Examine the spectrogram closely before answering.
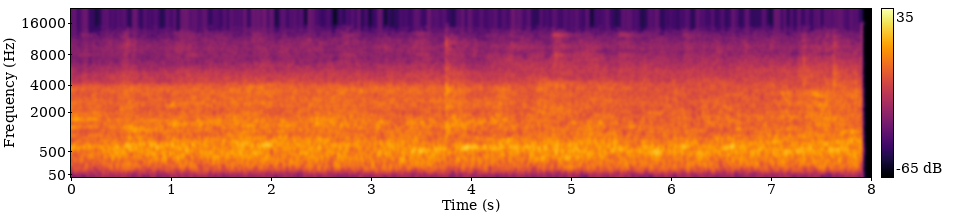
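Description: A crowd of young men chatters and cheers in a large echoing hall.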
